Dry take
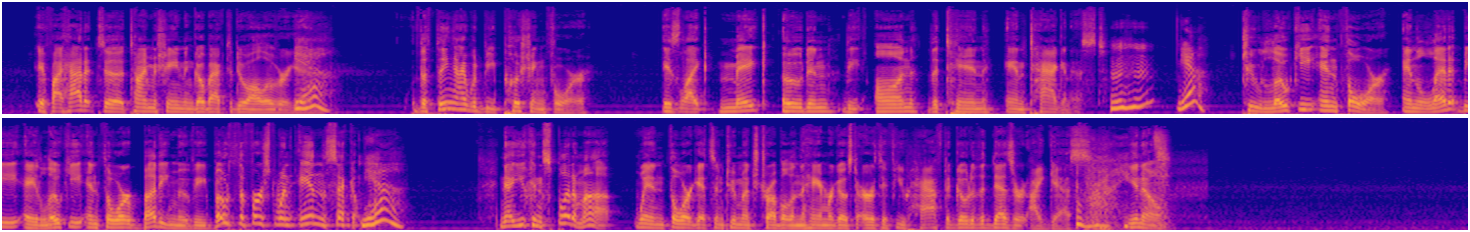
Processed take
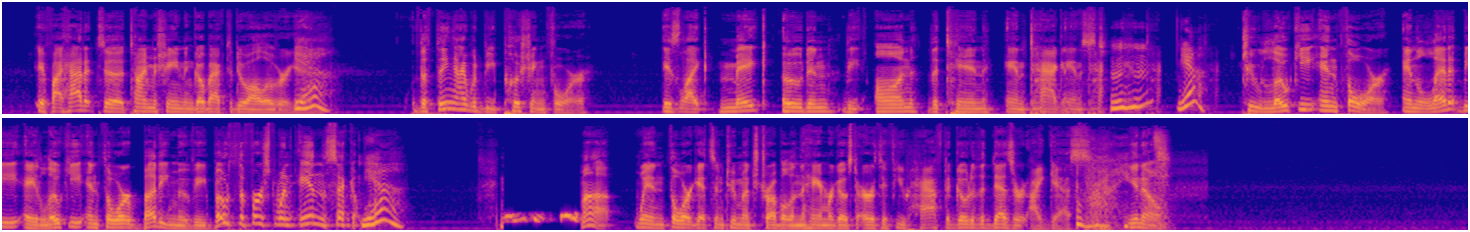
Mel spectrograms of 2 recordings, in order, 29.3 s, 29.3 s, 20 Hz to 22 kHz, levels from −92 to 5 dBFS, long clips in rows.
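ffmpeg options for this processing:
-filter_complex "[0:a]asplit=2[a][b];[b]afade=t=in:st=9.71:d=0.01,afade=t=out:st=10.41:d=0.01,aecho=0:1:580|1160|1740|2320:0.501187|0.150356|0.0451069|0.0135321[c];[a][c]amix=inputs=2:normalize=0,asplit=3[d][e][f];[d]afade=t=out:st=19.65:d=0.02[g];[e]asuperpass=centerf=470:order=20:qfactor=2,afade=t=in:st=19.65:d=0.02,afade=t=out:st=20.44:d=0.02[h];[f]afade=t=in:st=20.44:d=0.02[i];[g][h][i]amix=inputs=3:normalize=0"

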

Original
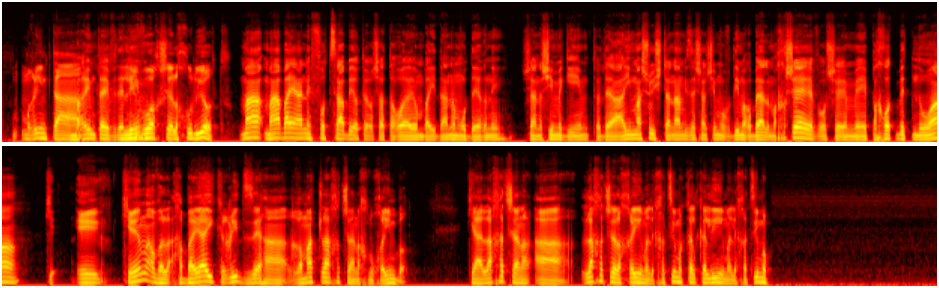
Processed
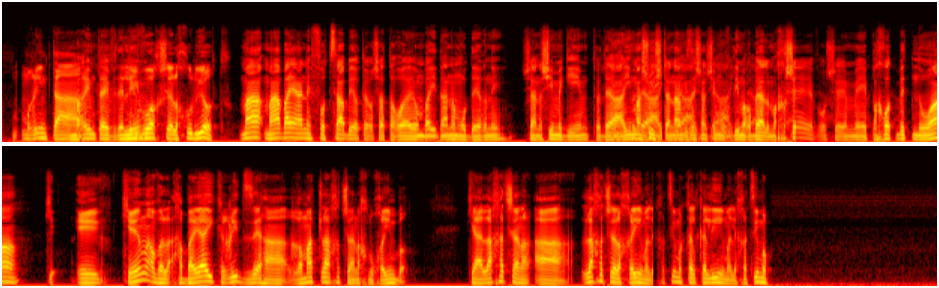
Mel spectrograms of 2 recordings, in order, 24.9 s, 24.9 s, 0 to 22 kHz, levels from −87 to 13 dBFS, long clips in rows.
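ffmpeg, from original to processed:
-filter_complex "[0:a]asettb=1/sr,asplit=3[a][b][c];[a]atrim=end=5.504[d];[b]atrim=start=5.5:end=5.92,asetpts=PTS-STARTPTS,afade=t=in:d=0.004:c=qsin,afade=t=out:st=0.416:d=0.004:c=qsin,asplit=2[e][f];[f]adelay=16,volume=-3.5dB[g];[e][g]amix=inputs=2:normalize=0,atrim=end_sample=18522[h];[c]atrim=start=5.916[i];[d][h]acrossfade=d=0.004:c1=hsin:c2=qsin[j];[j][i]acrossfade=d=0.004:c1=qsin:c2=hsin,asplit=2[k][l];[l]afade=t=in:st=7.63:d=0.01,afade=t=out:st=8.31:d=0.01,aecho=0:1:470|940|1410|1880|2350|2820|3290|3760|4230:0.630957|0.378574|0.227145|0.136287|0.0817721|0.0490632|0.0294379|0.0176628|0.0105977[m];[k][m]amix=inputs=2:normalize=0,asplit=3[n][o][p];[n]atrim=end=10.56,asetpts=PTS-STARTPTS,afade=t=out:st=10.556:d=0.004:c=hsin:silence=0.133352[q];[o]atrim=start=10.56:end=21.13,asetpts=PTS-STARTPTS,afade=t=in:d=1.33:silence=0.133352,afade=t=out:st=10.566:d=0.004:c=hsin[r];[p]atrim=start=21.13,asetpts=PTS-STARTPTS,afade=t=in:d=0.46[s];[q][r][s]concat=n=3:v=0:a=1,lowpass=f=9.3k:w=0.5412,lowpass=f=9.3k:w=1.3066,equalizer=f=940:t=o:w=0.44:g=4,bandreject=f=2.2k:w=15,volume=-2dB"

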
